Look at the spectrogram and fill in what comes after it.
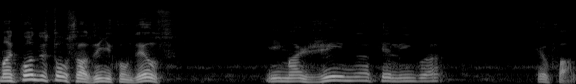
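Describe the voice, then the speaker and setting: A man with a fairly high pitch talks very slowly, leaving long, frequent pauses. His intonation is lively. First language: English (speaking Portuguese). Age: 80s+. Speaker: Bible teacher. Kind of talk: Bible exposition.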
